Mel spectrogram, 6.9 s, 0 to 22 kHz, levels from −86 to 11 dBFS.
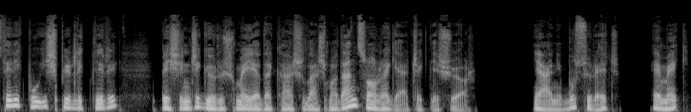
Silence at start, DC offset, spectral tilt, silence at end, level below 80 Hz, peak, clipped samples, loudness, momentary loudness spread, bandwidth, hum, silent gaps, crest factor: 0.05 s; under 0.1%; -6 dB/octave; 0.15 s; -30 dBFS; -4 dBFS; under 0.1%; -21 LUFS; 10 LU; 13.5 kHz; none; 4.78-5.30 s, 6.23-6.50 s; 16 dB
